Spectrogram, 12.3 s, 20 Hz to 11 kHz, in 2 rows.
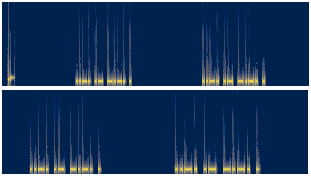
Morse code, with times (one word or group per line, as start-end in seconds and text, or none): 1.5-2.6 FACE
4.0-5.2 FACE
6.7-8.1 FACE
9.6-11.3 FACE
